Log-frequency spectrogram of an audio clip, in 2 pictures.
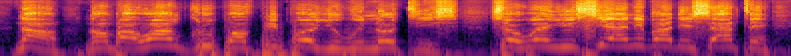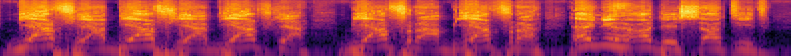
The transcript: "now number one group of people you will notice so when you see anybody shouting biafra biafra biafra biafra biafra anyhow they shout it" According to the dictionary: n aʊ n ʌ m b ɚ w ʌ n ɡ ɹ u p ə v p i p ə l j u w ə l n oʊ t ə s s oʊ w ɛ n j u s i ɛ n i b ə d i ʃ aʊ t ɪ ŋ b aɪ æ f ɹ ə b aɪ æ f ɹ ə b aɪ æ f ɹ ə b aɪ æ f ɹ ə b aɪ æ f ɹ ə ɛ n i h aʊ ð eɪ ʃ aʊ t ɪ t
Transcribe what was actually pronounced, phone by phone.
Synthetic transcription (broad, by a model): n aʊ n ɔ m b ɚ w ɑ n ɡ ɹ u p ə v p i p ə l j u w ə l n oʊ t ə s s oʊ w ɛ n j u s i ɛ n i b ə d i s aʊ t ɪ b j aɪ f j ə b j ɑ f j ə b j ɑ f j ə b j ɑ f ɹ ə b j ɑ f ɹ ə ɛ n i h aʊ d eɪ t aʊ t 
